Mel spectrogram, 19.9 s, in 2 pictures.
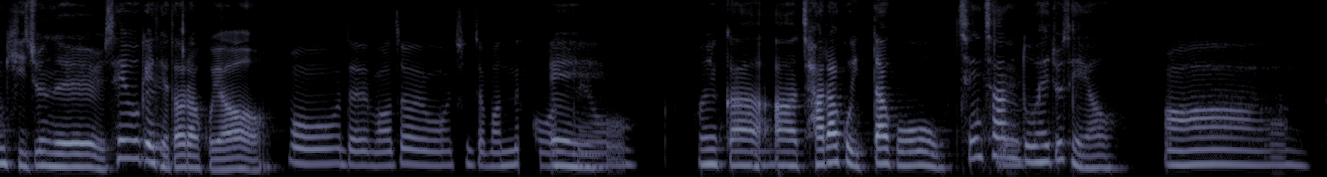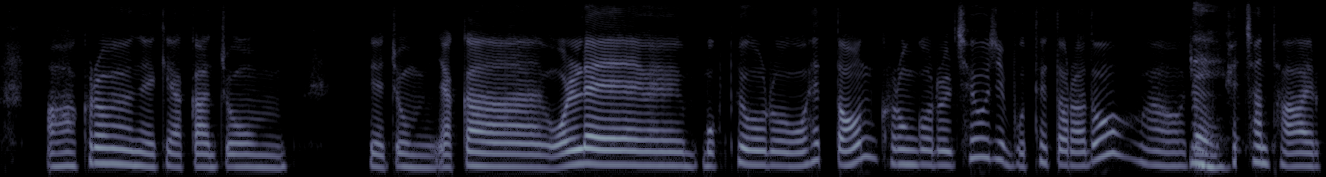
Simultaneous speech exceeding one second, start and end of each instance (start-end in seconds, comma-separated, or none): none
